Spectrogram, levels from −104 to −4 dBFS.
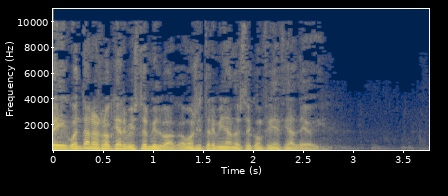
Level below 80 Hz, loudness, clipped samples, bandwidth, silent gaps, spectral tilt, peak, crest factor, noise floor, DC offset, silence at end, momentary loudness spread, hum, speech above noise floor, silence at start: -50 dBFS; -20 LUFS; under 0.1%; 10.5 kHz; none; -8 dB/octave; -4 dBFS; 16 dB; -59 dBFS; under 0.1%; 1 s; 10 LU; none; 39 dB; 0 s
